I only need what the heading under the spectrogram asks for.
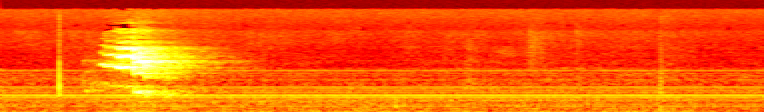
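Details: Sarina, a pet cat, gives a single short meow, bright and slightly falling, over a steady electrical hum in a quiet room.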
